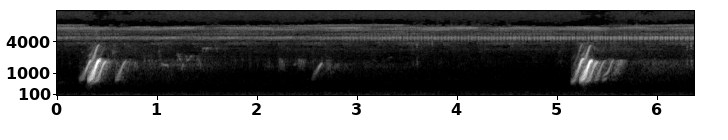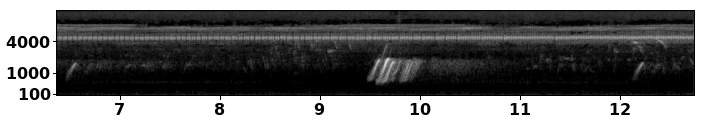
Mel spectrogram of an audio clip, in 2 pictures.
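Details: Young frogs calling out in a wetland in Kenya, three loud clipped croaks about five seconds apart, each trailed by a soft stuttering rattle, with a continuous thin high-pitched insect drone behind.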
